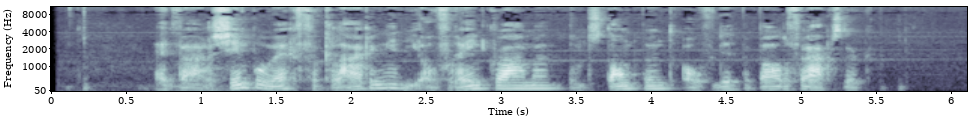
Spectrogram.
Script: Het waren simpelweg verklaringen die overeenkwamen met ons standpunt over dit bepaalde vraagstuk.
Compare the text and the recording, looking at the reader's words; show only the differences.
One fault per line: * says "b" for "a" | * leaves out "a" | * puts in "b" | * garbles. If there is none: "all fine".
* leaves out "met"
